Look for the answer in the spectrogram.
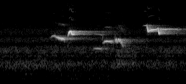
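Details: Narcissus flycatcher from Niigata Prefecture, Japan, giving a crisp whistled phrase: a sliding high note, a low short twitter, then a strong high whistle trailing off into another brief note, against near silence.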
